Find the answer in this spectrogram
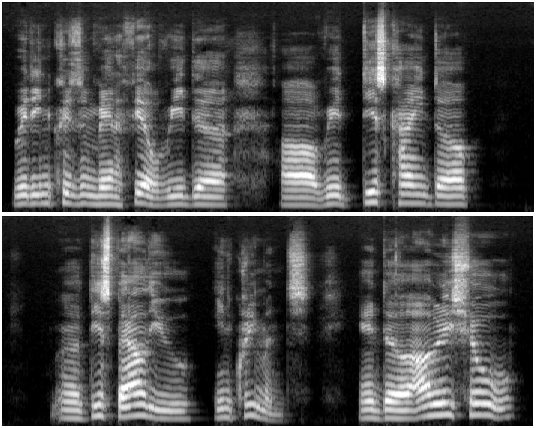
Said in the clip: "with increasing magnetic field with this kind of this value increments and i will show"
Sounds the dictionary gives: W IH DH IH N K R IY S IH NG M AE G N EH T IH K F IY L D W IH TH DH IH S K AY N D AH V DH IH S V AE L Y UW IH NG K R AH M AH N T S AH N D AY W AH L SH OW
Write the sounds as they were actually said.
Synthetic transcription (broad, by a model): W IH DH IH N K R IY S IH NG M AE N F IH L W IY D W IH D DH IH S K AY N D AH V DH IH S V AE L Y UW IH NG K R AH M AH N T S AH N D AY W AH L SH OW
